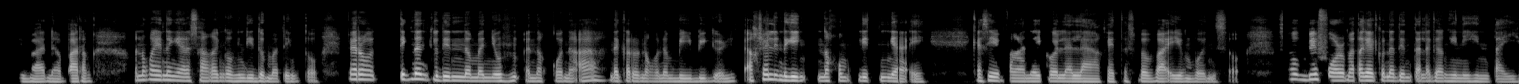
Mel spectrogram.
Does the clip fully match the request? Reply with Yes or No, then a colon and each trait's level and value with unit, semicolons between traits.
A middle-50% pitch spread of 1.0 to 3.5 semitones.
No: average, 4.4 semitones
